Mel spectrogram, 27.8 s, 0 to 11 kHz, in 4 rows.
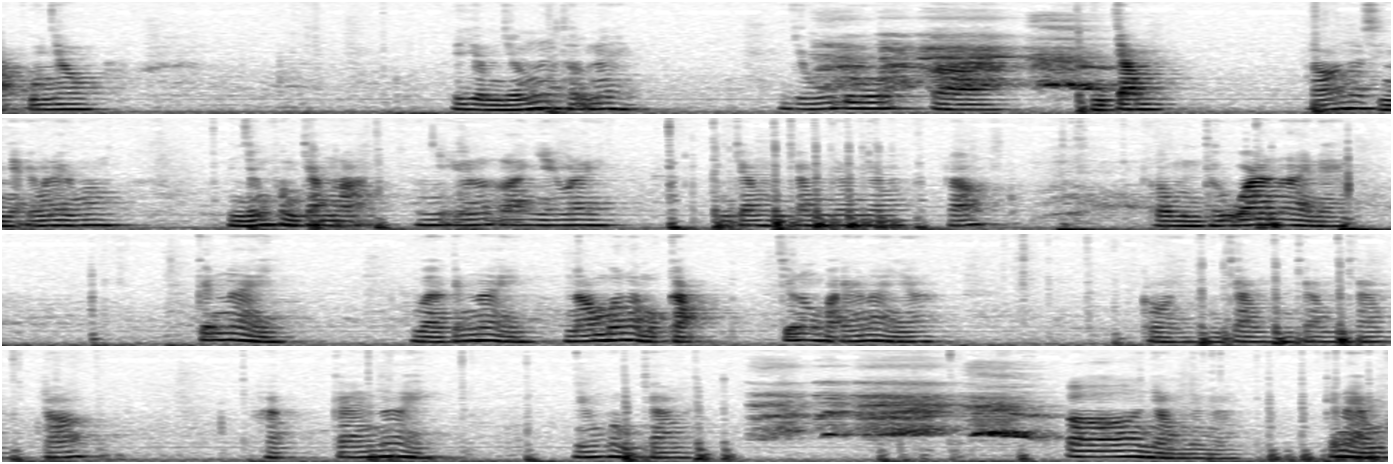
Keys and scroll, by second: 5.5 typing, 10.6-11.1 typing, 13.0-13.8 typing, 20.0-20.6 typing, 22.7 typing, 24.4 typing, 26.0-27.7 typing.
